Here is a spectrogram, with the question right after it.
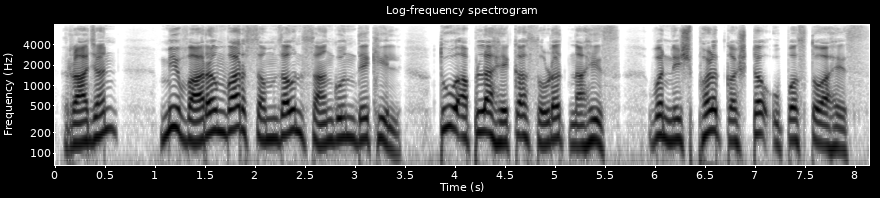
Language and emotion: Marathi, neutral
